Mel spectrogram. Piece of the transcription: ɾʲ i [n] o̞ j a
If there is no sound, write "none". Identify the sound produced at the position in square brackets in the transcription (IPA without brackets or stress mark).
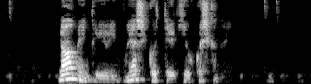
m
